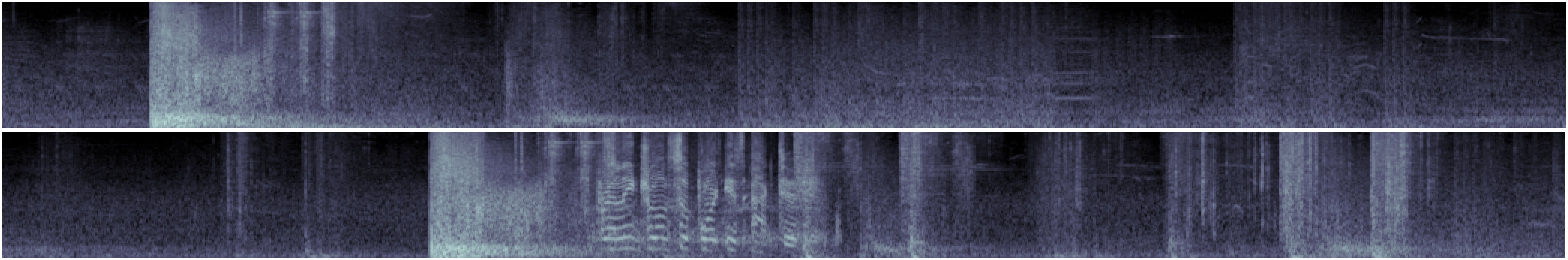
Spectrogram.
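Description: A gun fires in loud, sudden bursts.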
